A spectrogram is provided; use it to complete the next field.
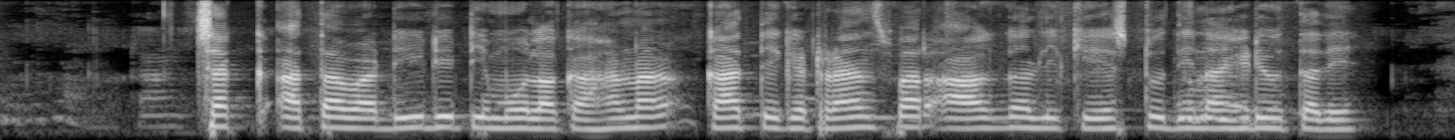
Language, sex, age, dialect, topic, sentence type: Kannada, male, 18-24, Coastal/Dakshin, banking, question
